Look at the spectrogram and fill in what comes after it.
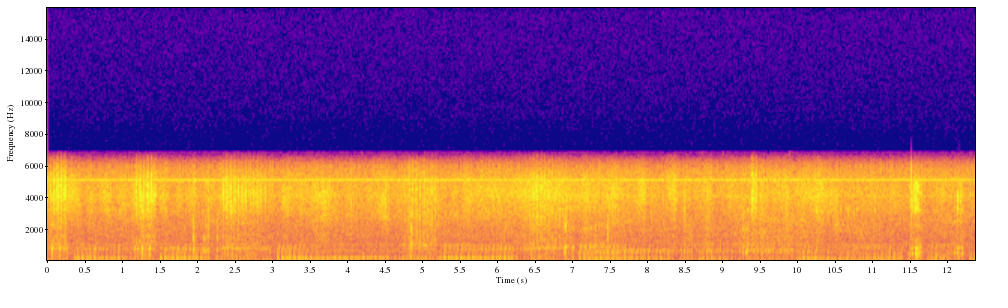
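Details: A male Canada lynx, born at a zoo in May 2011 and humanized but not domesticated, purrs steadily while being scratched before his meal, a deep rumbling throb pulsing about three times a second.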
